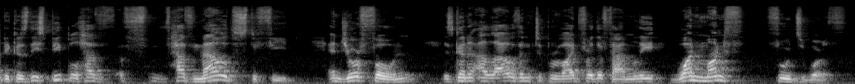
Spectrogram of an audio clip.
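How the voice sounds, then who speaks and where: A man's voice: medium pitch, a little mellow. A man from the Philippines, hosting a motivational vlog and giving earnest, big-brotherly advice. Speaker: channel host.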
